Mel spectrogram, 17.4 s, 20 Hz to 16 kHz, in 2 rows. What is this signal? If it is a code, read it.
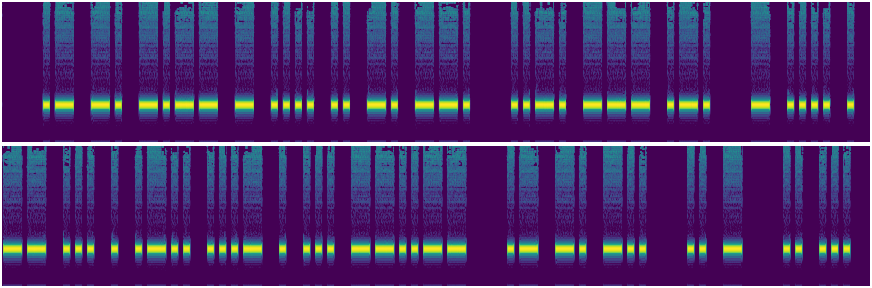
Morse code, heard as a keyed tone, about 20 wpm, 1000 Hz. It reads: ANYTHING FOR THEMSELVES, AND IT IS
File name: qotdfiles / 20wpm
